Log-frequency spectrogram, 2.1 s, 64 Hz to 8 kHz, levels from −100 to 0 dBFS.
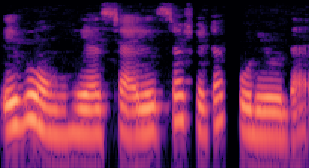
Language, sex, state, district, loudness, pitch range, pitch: Bengali, female, West Bengal, Kolkata, -27 LUFS, 170-215 Hz, 180 Hz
